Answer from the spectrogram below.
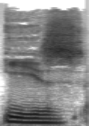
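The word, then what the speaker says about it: Ys: And, like, on Ease, I think is how you say it. It's Y-S.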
